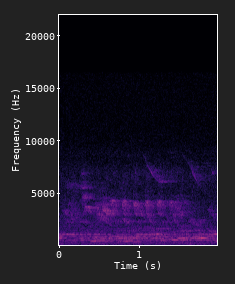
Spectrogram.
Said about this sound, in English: I'm like recording something outside. You might hear all the birds and stuff. I'm in a quite a beautiful area.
